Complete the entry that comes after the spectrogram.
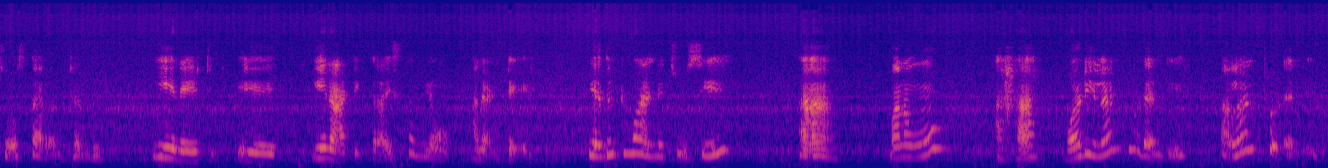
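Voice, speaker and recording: A woman with an Andhra Telugu accent preaching a sermon at a prayer meeting, speaking haltingly with frequent interjections. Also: high voice, lively intonation, creaky. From Andhra Pradesh, India. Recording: faintly noisy conference call recording.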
